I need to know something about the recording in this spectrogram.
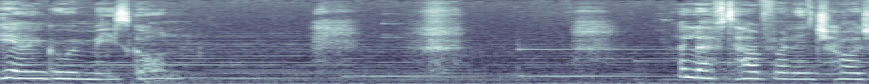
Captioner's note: whimpers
